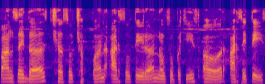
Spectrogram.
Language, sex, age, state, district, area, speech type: Hindi, male, 30-45, Uttar Pradesh, Mirzapur, rural, spontaneous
